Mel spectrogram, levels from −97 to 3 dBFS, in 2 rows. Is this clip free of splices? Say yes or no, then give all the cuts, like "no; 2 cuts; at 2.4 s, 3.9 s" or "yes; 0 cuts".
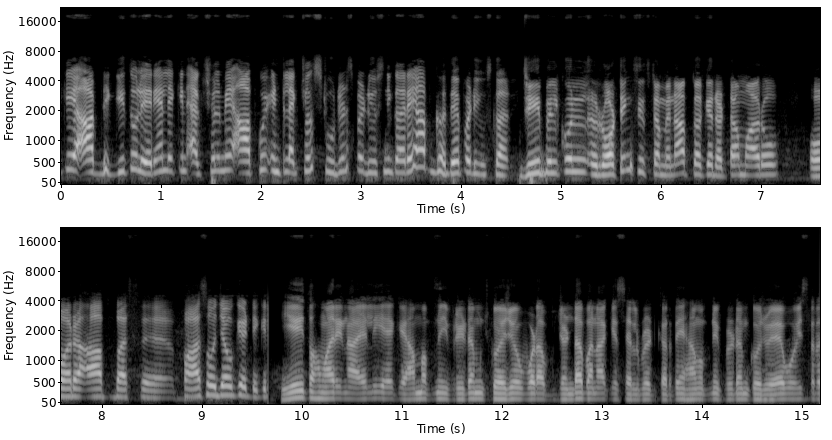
no; 1 cut; at 9.6 s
